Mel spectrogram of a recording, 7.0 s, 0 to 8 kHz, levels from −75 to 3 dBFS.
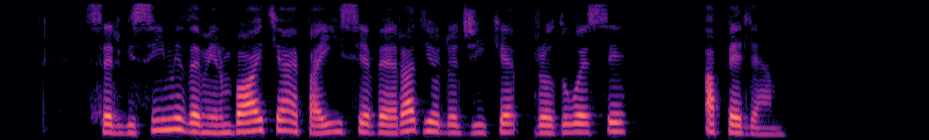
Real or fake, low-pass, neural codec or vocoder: real; 7.2 kHz; none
